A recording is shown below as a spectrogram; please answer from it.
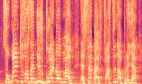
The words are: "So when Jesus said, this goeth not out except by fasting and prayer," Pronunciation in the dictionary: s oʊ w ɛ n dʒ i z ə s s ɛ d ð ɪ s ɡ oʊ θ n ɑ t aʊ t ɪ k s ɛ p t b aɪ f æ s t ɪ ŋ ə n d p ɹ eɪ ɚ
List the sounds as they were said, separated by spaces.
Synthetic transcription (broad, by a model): s oʊ w ɛ n dʒ i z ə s s ɛ d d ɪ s ɡ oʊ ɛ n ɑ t aʊ t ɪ s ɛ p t b aɪ f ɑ s t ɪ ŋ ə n p ɹ eɪ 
